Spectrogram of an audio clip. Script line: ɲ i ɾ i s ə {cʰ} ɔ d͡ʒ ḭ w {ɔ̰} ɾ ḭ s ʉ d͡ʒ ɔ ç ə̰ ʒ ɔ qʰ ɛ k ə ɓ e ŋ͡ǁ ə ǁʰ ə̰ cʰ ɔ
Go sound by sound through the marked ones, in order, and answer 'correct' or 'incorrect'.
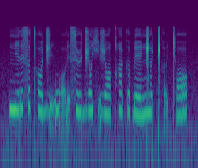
incorrect: tʰ, correct

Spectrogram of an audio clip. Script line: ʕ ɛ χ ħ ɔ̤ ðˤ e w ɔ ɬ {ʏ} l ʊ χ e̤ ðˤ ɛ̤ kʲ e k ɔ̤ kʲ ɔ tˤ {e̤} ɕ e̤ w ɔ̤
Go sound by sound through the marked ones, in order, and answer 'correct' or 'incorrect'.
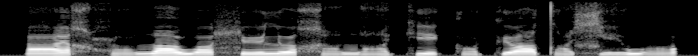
correct, incorrect: ɛ̤

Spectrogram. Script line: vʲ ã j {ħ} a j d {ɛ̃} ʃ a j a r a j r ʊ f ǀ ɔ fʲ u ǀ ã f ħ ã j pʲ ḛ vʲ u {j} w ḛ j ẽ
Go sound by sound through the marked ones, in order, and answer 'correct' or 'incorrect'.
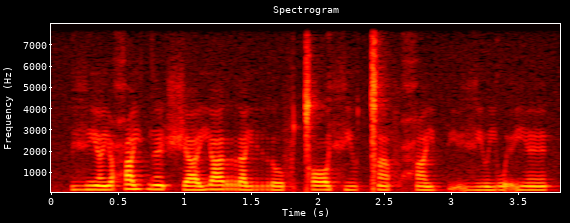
correct, correct, correct

